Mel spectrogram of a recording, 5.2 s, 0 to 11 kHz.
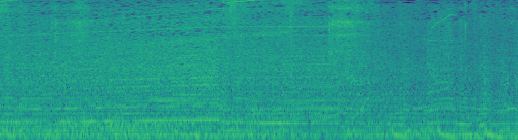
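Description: A Ford GT Le Mans race car in The Crew 2 video game drives at speed with a continuous, dense engine roar and road noise, steady and fairly loud throughout with no pauses.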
